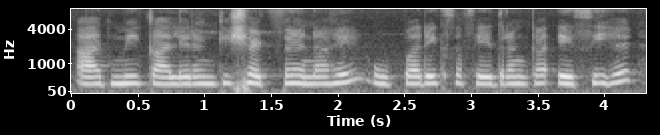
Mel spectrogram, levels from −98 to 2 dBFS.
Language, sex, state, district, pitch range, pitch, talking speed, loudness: Hindi, female, Madhya Pradesh, Bhopal, 230-250 Hz, 235 Hz, 195 wpm, -15 LUFS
